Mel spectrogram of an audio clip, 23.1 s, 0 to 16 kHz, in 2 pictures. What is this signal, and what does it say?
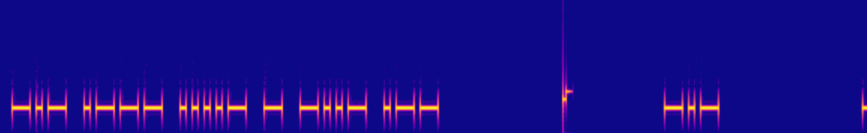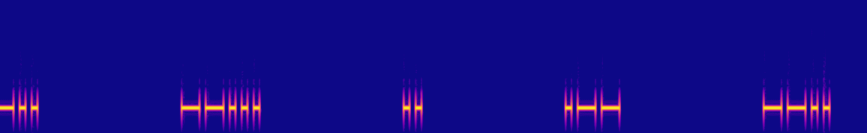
Morse code, heard as a keyed tone, about 15 wpm, spaced as for 6 wpm, 700 Hz. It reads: KJ4TXW KD7IWZ
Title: USA Call Signs - 6 Characters - 8x Character Spacing - 15wpm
